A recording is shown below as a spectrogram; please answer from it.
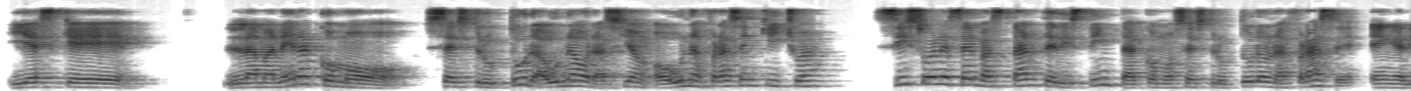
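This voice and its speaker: Patient man teaching, echoey room. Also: fairly high pitch. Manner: patient explanatory, asks rhetorical questions. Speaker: language teacher. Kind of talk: online language lesson. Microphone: screen-share voice-over. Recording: echoey room, slightly dull lo-fi sound.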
